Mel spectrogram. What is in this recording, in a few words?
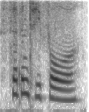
aus, aussie prompts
